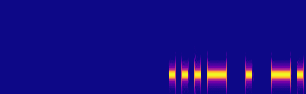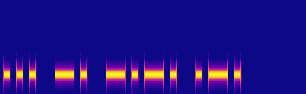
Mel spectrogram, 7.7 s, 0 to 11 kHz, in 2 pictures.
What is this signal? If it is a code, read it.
Morse code, heard as a keyed tone, about 15 wpm, 700 Hz. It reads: VE6NCR
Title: DXCC-100 Call Signs - 6 Characters - Repeated 3x - 15wpm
